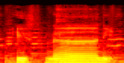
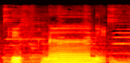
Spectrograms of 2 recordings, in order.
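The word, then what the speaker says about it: اثنان: Angka 2 dalam bahasa Arab, cara membacanya ifnani, ifnani.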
